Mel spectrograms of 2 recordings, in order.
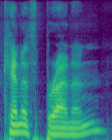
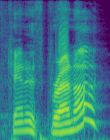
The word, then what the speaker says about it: Kenneth Branagh: But Great today is Artemis Fowl, Kenneth Branagh. Is that how you say it? Kenneth Branagh. Jesus. We are off to the races today. Kenneth Branagh?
